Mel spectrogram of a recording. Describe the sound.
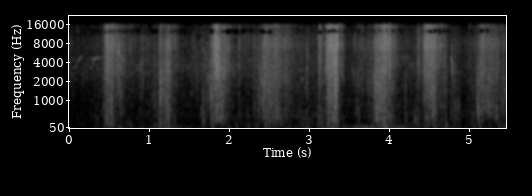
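Footsteps crunching along a forest trail during a hike through Coco Hill Forest in Barbados, in a steady rhythm of many dry, rustling steps with no talking.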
